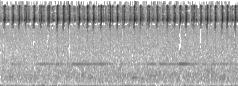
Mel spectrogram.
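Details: Cicada giving a steady run of high, clicking chirps, about five or six per second, with a faint thin hum running underneath.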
